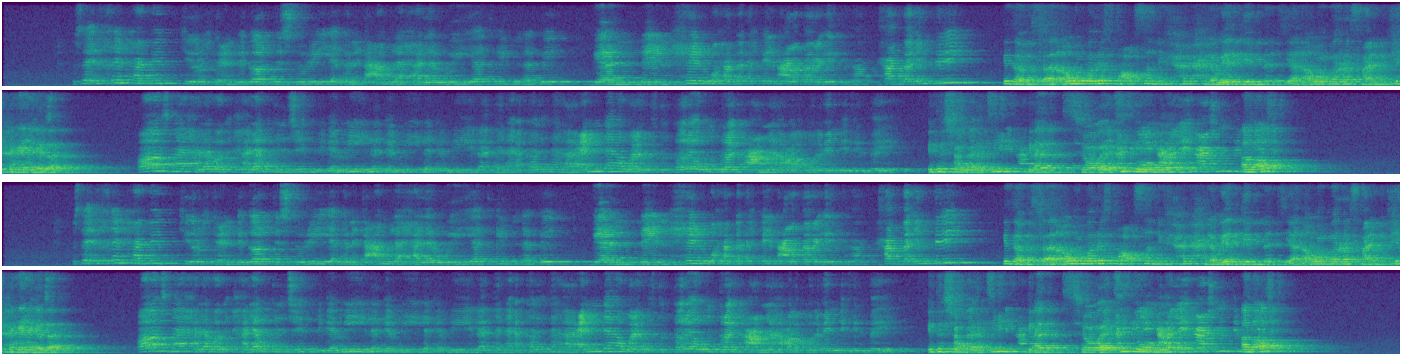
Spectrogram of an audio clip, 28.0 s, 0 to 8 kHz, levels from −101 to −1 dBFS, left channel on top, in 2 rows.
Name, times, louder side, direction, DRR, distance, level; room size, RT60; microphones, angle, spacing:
voice 1, 0.7-5.5 5.8-9.6 13.6-14.3 15.3-22.9 23.5-24.2 24.8-26.7, right 1 dB, 60° right, -2 dB, 6.2 m, -30 dB
voice 2, 10.0-14.5 23.2-25.7 26.4-26.7, equal, 20° right, -4 dB, 2.4 m, -21 dB
24.0 x 10.5 x 4.3 m, 1.1 s
head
